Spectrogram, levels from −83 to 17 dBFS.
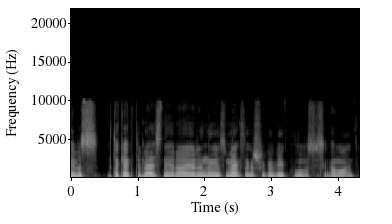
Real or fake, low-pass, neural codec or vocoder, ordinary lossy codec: real; 9.9 kHz; none; MP3, 96 kbps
